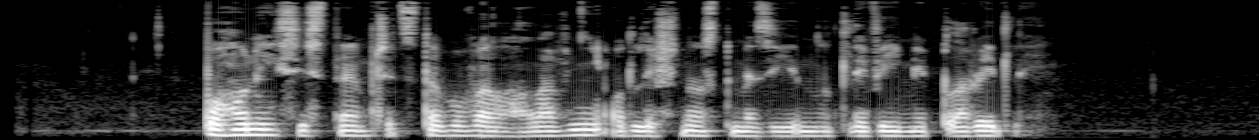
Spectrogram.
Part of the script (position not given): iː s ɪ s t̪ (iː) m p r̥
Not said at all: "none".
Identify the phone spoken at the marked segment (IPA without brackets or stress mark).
ɛː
